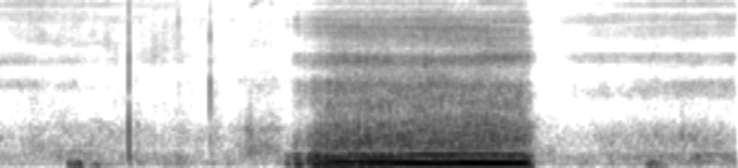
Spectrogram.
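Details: Resting dog snoring: one loud, low, droning snore lasting about one and a half seconds, with soft breathing before and after.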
